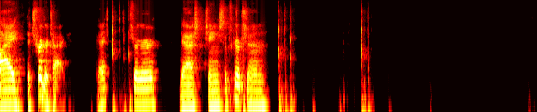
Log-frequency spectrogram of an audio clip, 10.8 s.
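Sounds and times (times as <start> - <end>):
speech: 0.0 - 1.3, 1.9 - 5.7
typing on a computer keyboard: 2.2 - 2.6, 4.7 - 5.9, 7.2 - 7.5.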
